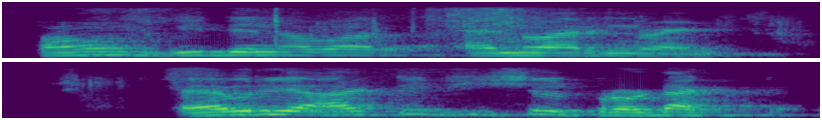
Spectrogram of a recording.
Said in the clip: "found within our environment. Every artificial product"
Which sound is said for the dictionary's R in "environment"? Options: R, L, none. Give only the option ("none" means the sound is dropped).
R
